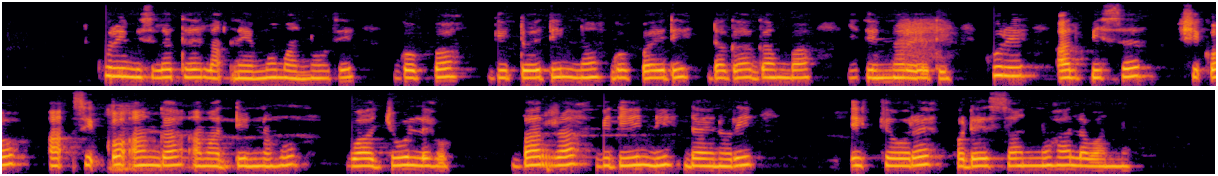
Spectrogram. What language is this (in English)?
Sidamo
